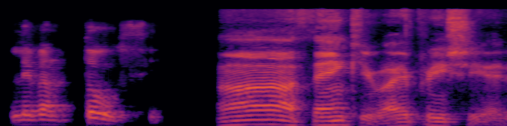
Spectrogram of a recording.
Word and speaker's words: levantou-se: You said levantou-se, but the emphasis is in the third syllable, so it's levantou-se.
